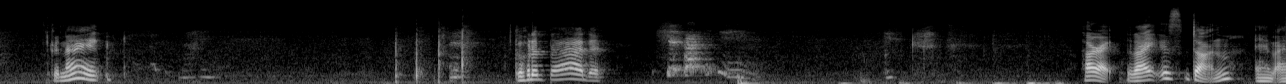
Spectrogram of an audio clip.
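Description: A young girl squeals and chatters excitedly close by.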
